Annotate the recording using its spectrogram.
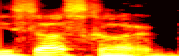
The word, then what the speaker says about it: Yisoschar: He's known as Bnei Yisoschar because that was his chiddush that you have to pronounce. You have to pronounce the both the sins. We usually assume that it's a kriya ksiv, even though it's written with two shins, you only pronounce one of them.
